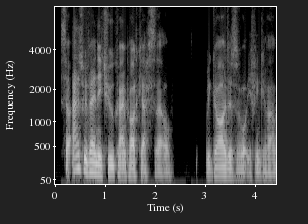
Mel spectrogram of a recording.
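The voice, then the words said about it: Northern English accent. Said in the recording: “it's nice to hear a Northern accent on a podcast ... it was for the pair of us”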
